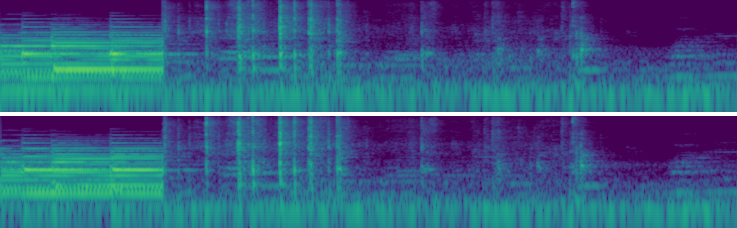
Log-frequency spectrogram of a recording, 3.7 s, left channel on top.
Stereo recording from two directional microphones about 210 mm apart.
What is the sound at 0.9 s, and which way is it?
Music, 60° right (ahead or behind).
